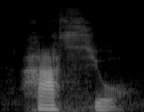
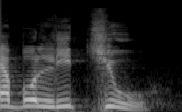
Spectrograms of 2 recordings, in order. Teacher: E não ratio? Porque esse T, diante de um ditongo, ele tem som de C.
